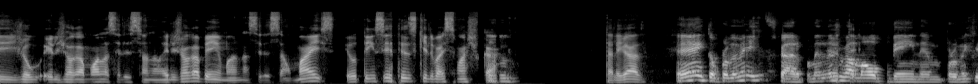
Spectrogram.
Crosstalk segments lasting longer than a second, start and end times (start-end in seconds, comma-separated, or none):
none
